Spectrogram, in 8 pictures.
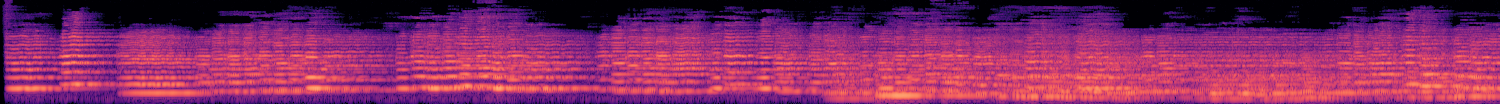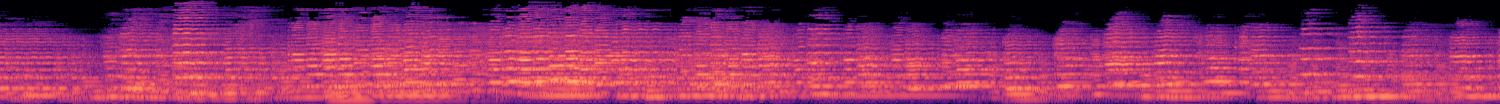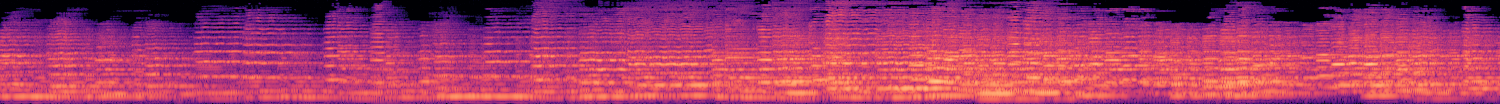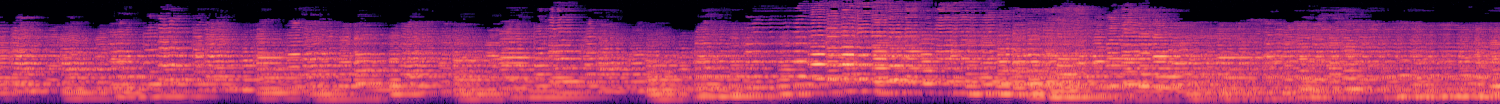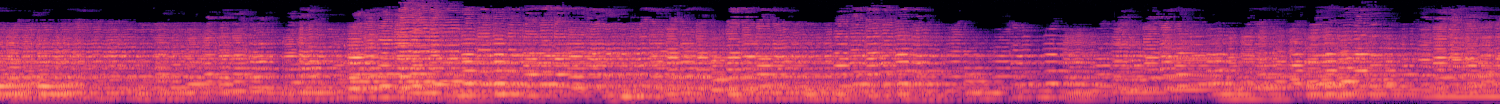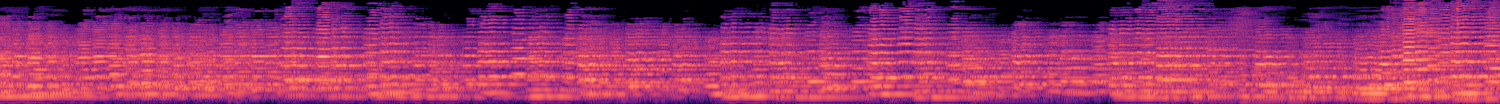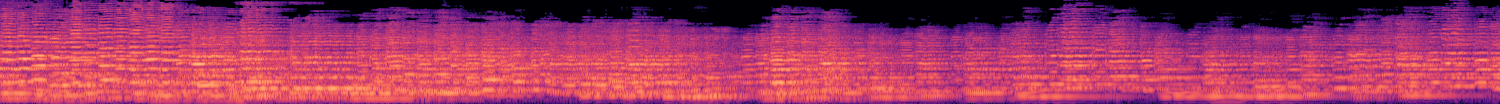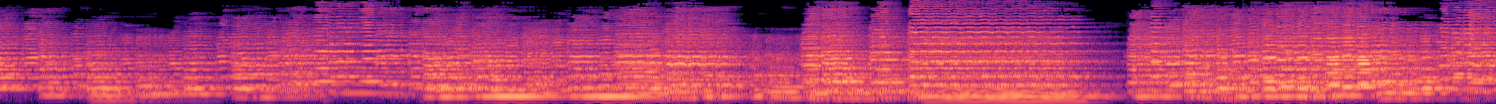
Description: The Thuringian Chamber Orchestra,
Guest Conductor: George Malcolm.
Contrapunctus XVII Rectus– Variant of theme and its inversion
Our performance is given by a chamber orchestra; we feel that this instrumentation offers the listener the two most important factors: clarity of structure, and enjoyability.
When listening to the different fugues one can follow clearly the contrapuntal patterns; yet at the same time one is moved by the sheer beauty of the music itself.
